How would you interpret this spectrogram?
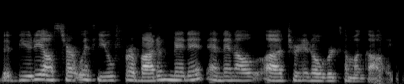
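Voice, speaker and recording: A woman moderating an online question session on a video call, brisk and organized as she explains the format. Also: lowish voice, fairly even intonation, highs cut off. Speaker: event moderator.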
